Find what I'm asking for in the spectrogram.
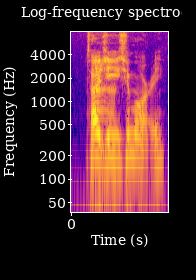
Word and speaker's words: Ishimori: But I really would have liked Ishimori. – Taiji Ishimori? – Yes, okay, yes. Yeah, I did say it right.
